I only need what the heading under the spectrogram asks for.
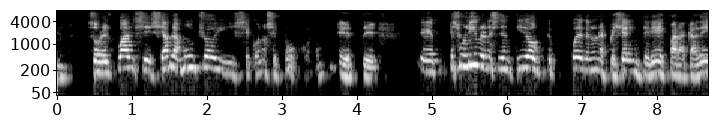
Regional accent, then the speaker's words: Uruguay; Como diplomáticos acreditados, bueno, como uruguayos, ese proceso?

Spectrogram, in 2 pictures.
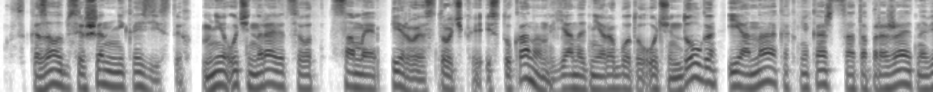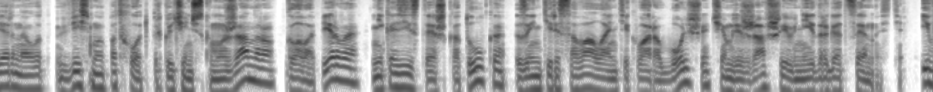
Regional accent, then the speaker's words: Irkutsk, Irkutsk Oblast, Russia; Я же из Иркутска

